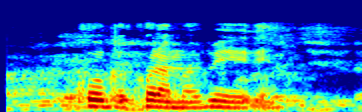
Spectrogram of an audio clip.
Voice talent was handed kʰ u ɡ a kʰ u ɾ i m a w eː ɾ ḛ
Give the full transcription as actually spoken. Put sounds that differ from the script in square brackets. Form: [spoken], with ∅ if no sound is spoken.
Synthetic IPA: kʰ [o] ɡ a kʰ [o] ɾ [a] m a [β] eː ɾ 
